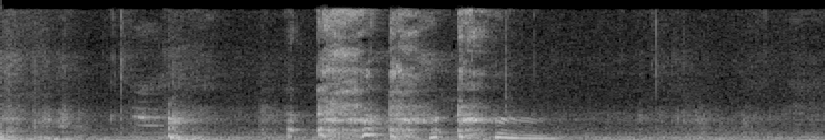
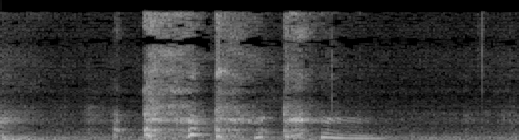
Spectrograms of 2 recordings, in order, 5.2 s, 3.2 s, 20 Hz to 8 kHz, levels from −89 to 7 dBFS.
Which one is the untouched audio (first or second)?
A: first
